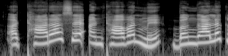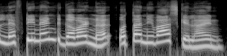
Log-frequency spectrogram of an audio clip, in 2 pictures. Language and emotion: Maithili, neutral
